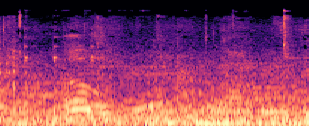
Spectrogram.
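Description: Restaurant dining-room background: a steady low hum, faint distant voices, and a few light clicks near the start and near the end.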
